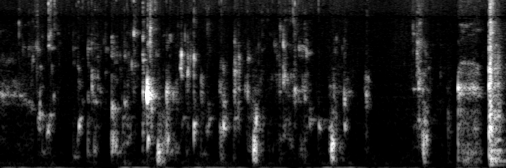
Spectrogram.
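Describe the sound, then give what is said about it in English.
Someone drinks water: a run of small wet clicks and gulps, a brief pause, then a couple of louder swallows near the end. No one speaks. “I got to take a swig here. Take a drink if you got it.”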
